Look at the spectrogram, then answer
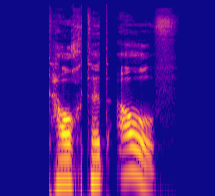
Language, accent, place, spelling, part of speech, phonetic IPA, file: German, Germany, Berlin, tauchtet auf, verb, [ˌtaʊ̯xtət ˈaʊ̯f], De-tauchtet auf.ogg
- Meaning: inflection of auftauchen: 1. second-person plural preterite 2. second-person plural subjunctive II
